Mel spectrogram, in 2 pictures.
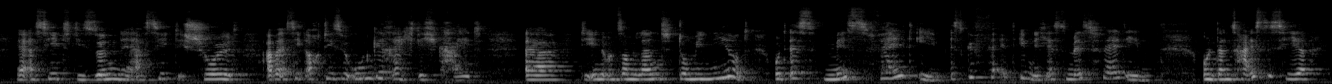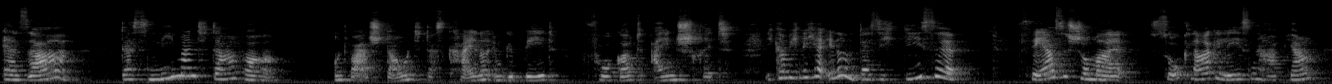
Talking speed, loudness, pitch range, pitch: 155 wpm, -35 LUFS, 215-285 Hz, 240 Hz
